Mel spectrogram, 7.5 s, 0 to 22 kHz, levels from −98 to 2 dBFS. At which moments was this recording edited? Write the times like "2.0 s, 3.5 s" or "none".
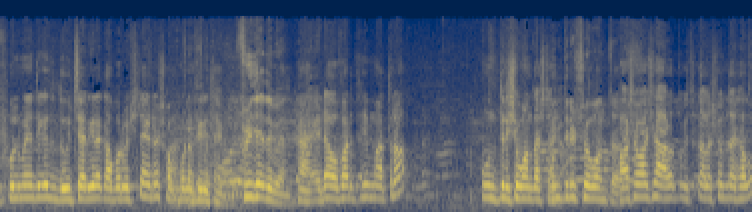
none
